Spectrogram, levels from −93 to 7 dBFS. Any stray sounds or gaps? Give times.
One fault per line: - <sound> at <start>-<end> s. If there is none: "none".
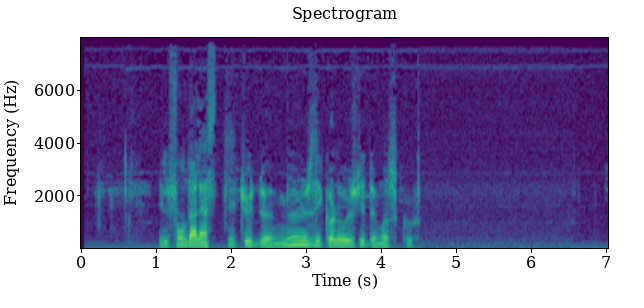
none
